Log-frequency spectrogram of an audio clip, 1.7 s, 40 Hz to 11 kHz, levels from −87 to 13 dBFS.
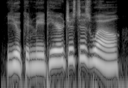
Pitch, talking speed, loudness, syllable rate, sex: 190 Hz, 245 wpm, -16 LUFS, 5.3 syllables/s, female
